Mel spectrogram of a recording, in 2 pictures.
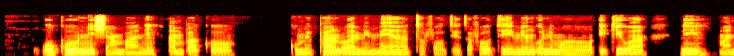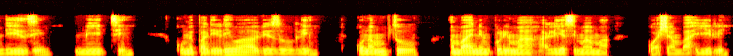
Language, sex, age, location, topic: Swahili, male, 18-24, Kisii, agriculture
